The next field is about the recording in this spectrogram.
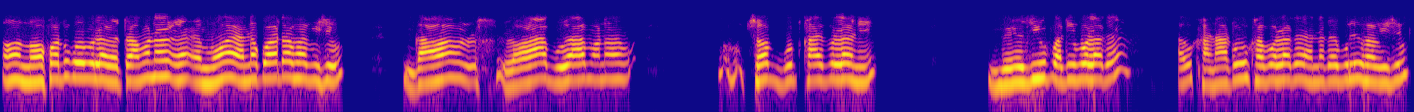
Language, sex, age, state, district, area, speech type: Assamese, male, 60+, Assam, Dhemaji, rural, conversation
